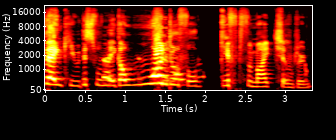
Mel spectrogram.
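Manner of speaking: put-on high, gushing, grateful, starstruck servant-girl voice.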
